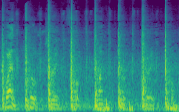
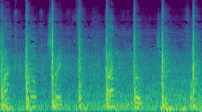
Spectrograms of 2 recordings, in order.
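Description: The two takes are said the same way.

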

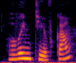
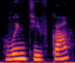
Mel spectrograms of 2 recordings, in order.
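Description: Both takes have the same delivery.

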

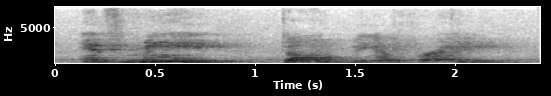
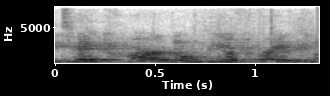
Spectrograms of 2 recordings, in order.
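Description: First: Slow, deliberate, higher-pitched quote; unhurried preacher's quote, settling at the end; measured reassurance. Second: Raised pitch, words run straight on; mock-quote it briskly, without pausing; imagined promise, higher and unbroken; brisk hypothetical reassurance. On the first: Acted. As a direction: let each phrase land separately. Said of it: "He says". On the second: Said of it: "No, he doesn't say that".

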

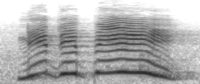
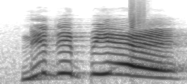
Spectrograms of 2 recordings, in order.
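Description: First: Loud call across the house. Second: A louder call, stretching the last ए. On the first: Mother-in-law calling her daughter-in-law, loud call. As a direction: call her name sharply from the kitchen. Mother-in-law calls Deepi over spilt milk. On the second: Mother-in-law calling Deepi a second time, louder impatient call. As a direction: shout her name this time, losing patience. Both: Acted.

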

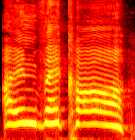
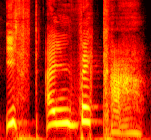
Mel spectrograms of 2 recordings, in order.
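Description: First: High, loud, drawn-out screech; slow, shrieked exclamation; shrieking. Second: High, slow, drawn-out reveal; triumphant high witch voice. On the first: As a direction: screech it back in amazement. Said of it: "kreischten sie". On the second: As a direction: proudly unveil the secret, word by word. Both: A narrator's reading.

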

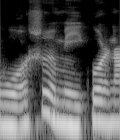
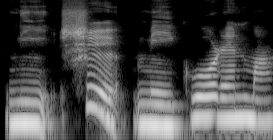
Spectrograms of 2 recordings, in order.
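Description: First: ও শি মেইকোরেন read as a plain statement, no question particle; Chinese statement reading. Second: Slow Mandarin question নি শি মেইকোরেন মা, মা as question particle; Chinese question reading. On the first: Teacher contrasts the statement with the question, plain Mandarin statement. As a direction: read ও শি মেইকোরেন as a flat declarative. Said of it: "এর আগেরটাই পড়ে আসলাম". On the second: Teacher reads the Mandarin question aloud for students, slow model reading. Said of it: "এখন আমি এটা একটু পড়িয়ে দেই।". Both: Shown as a demonstration.

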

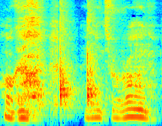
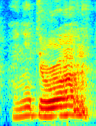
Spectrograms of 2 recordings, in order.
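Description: First: Soft panicked murmur; frightened hush. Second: Normal-level rushed panic; panicked urgency. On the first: Hiding victim murmuring softly in fear. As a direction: hush it so he won't hear. Terrified whispering while hiding. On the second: Hiding victim blurting his panic aloud. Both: Acted.

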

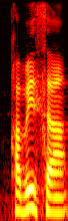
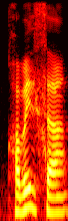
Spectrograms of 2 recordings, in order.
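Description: The two takes are said the same way.

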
